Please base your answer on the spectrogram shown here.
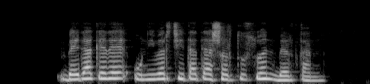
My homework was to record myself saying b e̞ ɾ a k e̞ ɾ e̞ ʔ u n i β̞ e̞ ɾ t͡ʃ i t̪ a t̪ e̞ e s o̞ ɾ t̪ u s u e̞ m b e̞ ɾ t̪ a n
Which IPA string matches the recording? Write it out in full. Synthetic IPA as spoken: b e̞ ɾ a k e̞ ɾ e̞ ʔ u n i β̞ e̞ ɾ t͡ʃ i t̪ a t̪ e̞ a s o̞ ɾ t̪ u s u e̞ m b e̞ ɾ t̪ a n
